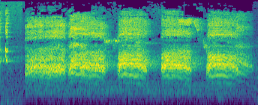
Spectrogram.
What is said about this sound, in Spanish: Urracas y cornejas se hicieron más parleras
